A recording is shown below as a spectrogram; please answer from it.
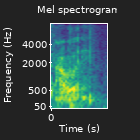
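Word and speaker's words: Aulë: These are all the different pronunciations that I looked up because I didn't want to sound like a fool. Yes, Aule.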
